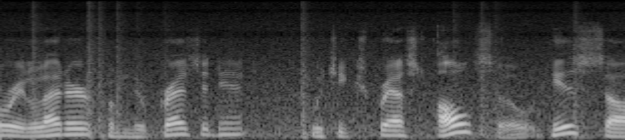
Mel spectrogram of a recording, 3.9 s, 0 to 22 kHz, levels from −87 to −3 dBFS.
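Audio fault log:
The speech signal shows no technical faults, with only a low room noise floor sitting about 20 dB below the voice as part of the recording environment.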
